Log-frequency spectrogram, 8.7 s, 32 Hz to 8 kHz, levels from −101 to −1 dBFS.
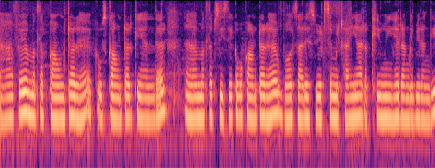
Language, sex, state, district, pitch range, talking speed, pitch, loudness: Hindi, female, Bihar, Patna, 165-170 Hz, 170 wpm, 165 Hz, -17 LUFS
